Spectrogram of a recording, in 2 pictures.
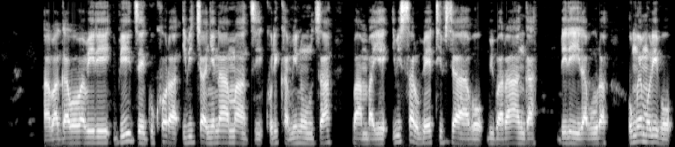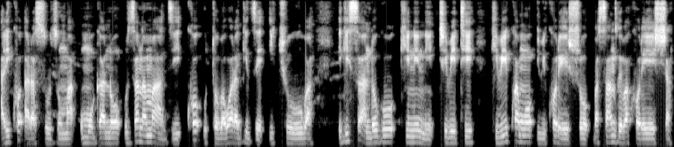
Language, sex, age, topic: Rundi, male, 25-35, education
